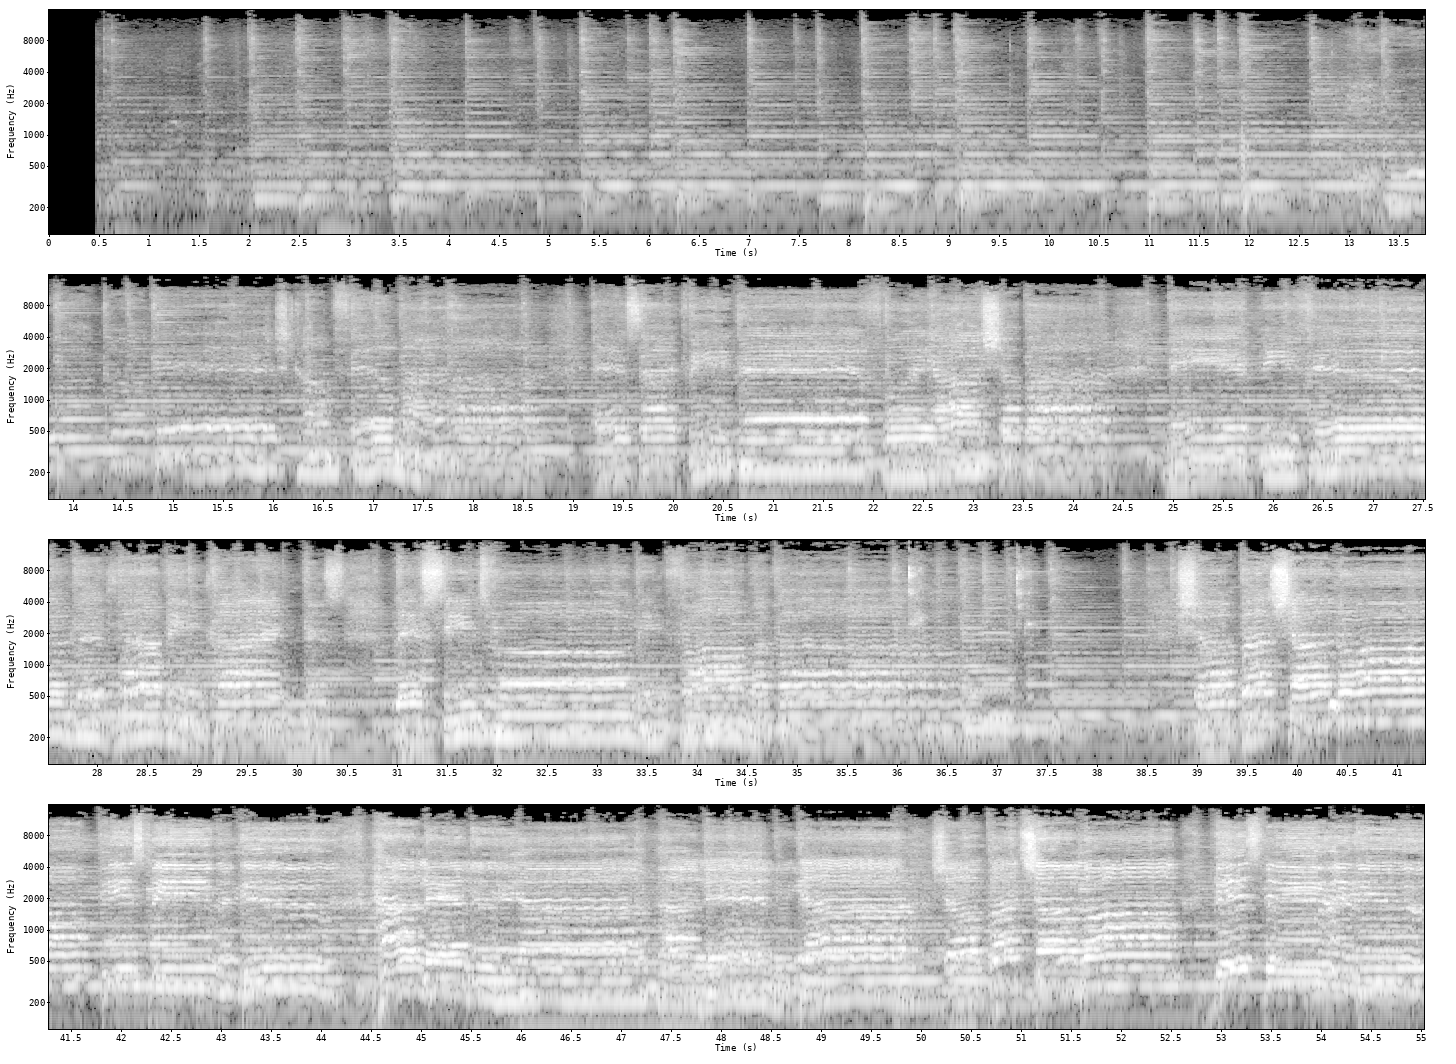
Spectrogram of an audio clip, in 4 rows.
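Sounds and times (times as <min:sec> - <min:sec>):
guitar accompaniment: 0:00.5 - 0:55.0
person singing: 0:12.8 - 0:37.3, 0:38.5 - 0:55.0.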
